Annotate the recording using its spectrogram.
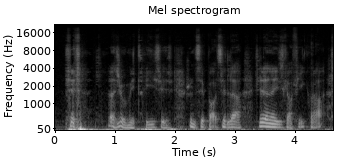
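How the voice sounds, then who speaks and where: A man talks at a medium pitch with very wide pitch swings, his tone dark, mellow and somewhat breathy. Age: 70s. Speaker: stock market analyst and trading educator. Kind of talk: screen-share tutorial on chart analysis. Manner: casual, halting with fillers and repetitions.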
